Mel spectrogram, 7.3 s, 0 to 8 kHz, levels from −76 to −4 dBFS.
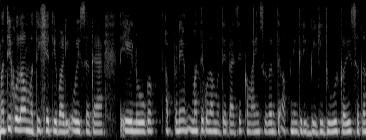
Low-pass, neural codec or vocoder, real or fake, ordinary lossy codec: none; codec, 16 kHz, 4 kbps, FunCodec, trained on LibriTTS, 50 frames a second; fake; none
